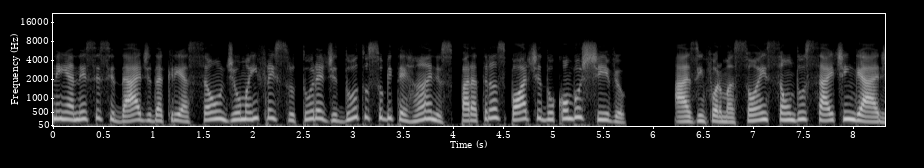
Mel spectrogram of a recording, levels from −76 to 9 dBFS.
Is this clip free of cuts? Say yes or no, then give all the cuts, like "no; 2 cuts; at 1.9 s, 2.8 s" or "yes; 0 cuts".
yes; 0 cuts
